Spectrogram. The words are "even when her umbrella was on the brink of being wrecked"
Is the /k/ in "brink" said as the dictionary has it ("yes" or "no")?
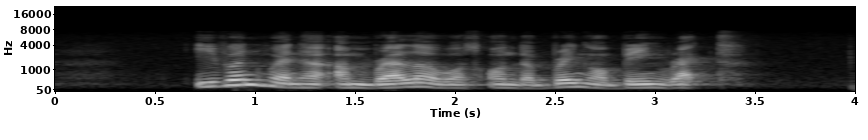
no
